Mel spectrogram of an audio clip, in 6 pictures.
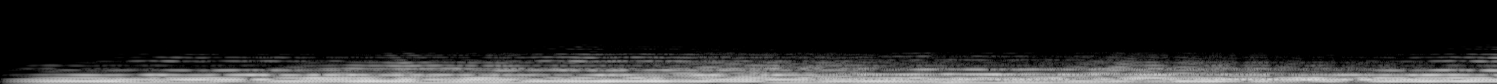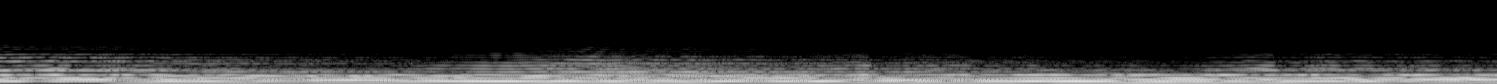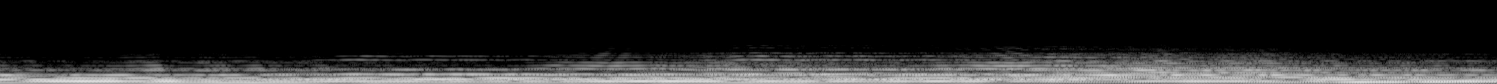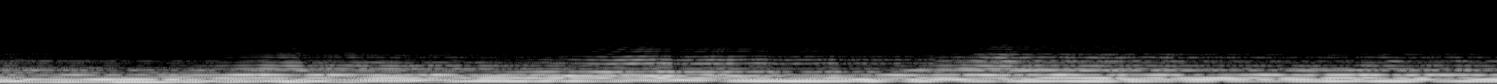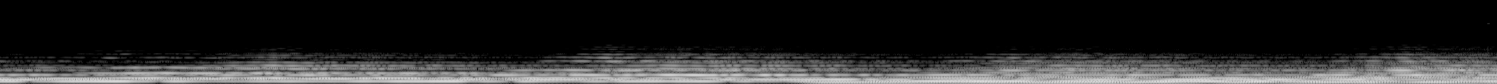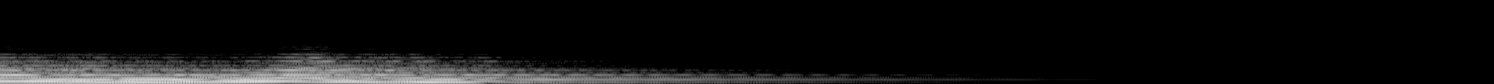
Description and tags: space ambience
ambient, ambiance, background, dreamy, synth, atmosphere, space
